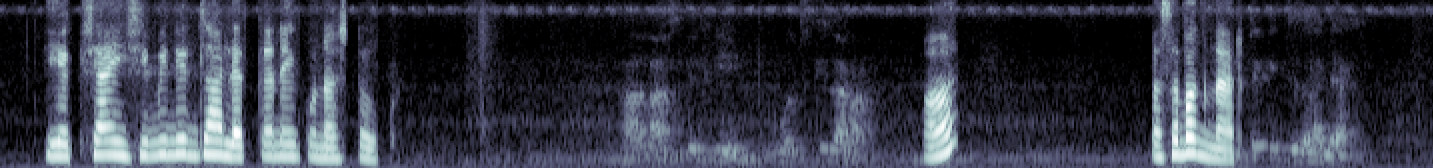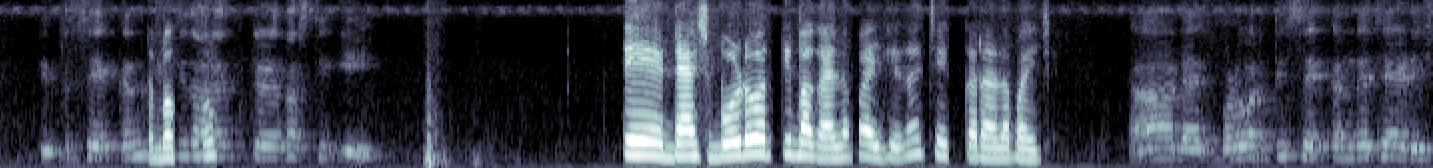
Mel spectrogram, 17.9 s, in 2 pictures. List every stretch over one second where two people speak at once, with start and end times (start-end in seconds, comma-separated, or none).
none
